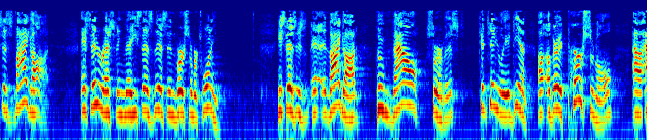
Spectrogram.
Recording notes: Ketha Heights Baptist Church ~ Live Broadcast.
